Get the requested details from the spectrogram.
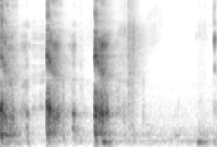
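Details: Child coughing while reading a storybook aloud: three short, rough coughs about half a second apart, followed by quiet breathing.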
